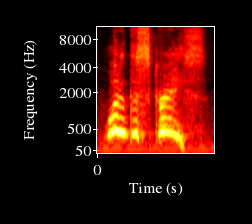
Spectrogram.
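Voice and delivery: high squeaky what a disgrace; mock high outrage. Repeats the line mockingly high.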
